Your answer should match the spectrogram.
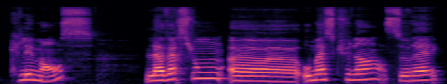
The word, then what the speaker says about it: Clémence: you pronounce this one là on veut pas entendre le N à la fin I don't W hear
